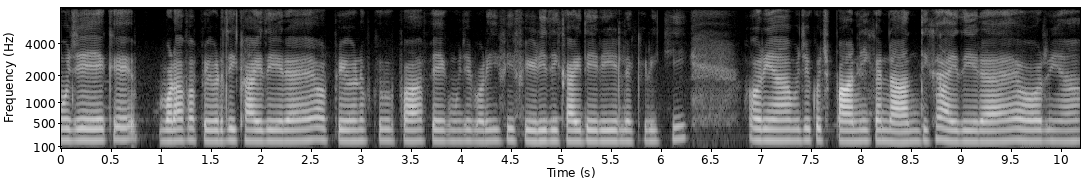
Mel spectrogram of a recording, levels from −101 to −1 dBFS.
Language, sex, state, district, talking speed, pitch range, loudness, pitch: Hindi, female, Bihar, Sitamarhi, 195 wpm, 180-195 Hz, -24 LUFS, 185 Hz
